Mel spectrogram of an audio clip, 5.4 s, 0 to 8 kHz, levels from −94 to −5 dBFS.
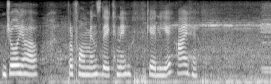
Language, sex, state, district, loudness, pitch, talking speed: Hindi, male, Chhattisgarh, Raipur, -15 LUFS, 235 Hz, 90 wpm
